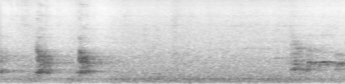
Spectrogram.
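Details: Pit Bull terrier awaiting adoption at a shelter, giving two sharp barks close together, then a softer drawn-out bark near the end, with constant low background rumble.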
